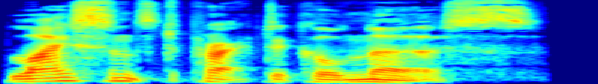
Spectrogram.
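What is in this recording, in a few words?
"licensed practical nurse", British English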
